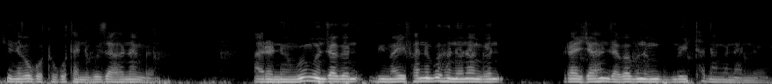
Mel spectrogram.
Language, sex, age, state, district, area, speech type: Bodo, male, 60+, Assam, Baksa, rural, spontaneous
